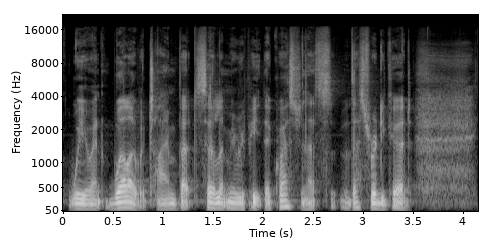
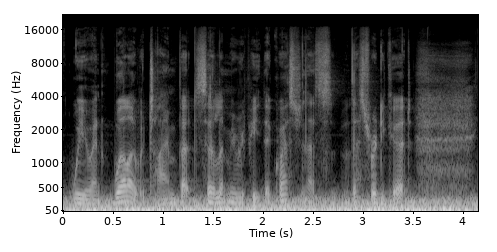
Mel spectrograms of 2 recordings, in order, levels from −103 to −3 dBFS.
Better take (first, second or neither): first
